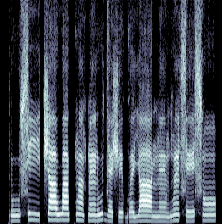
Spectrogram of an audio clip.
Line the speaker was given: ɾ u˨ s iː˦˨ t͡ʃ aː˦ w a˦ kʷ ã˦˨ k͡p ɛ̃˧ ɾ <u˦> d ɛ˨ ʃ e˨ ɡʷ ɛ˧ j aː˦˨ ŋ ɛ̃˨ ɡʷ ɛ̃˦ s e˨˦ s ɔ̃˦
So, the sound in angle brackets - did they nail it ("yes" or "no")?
yes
